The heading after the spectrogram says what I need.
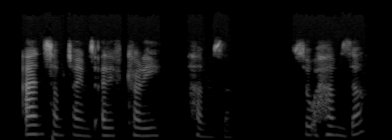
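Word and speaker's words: همزة: and sometimes alif curry hamza so hamza it's written like this it's a bit looks like i so hamza and alif got the same pronunciation so you pronounce alif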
